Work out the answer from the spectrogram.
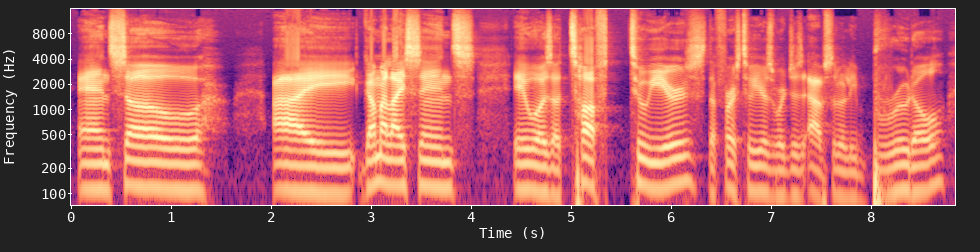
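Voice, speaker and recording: Low smooth-voiced young Cuban-born man. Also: slow. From Cuba. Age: 20s. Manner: relaxed, rambling with many fillers. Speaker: guest, realtor. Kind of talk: casual interview chat.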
